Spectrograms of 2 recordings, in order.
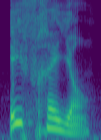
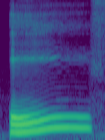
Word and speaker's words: effrayant: Effrayant. Okay, so final T not pronounced, and then you get effrayant.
